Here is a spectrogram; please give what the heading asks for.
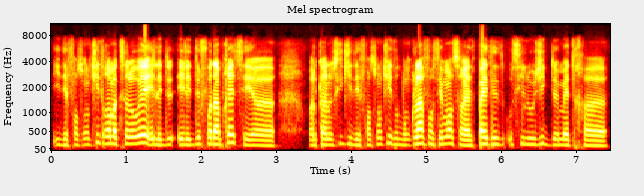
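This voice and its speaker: A man's voice: fairly high pitch, fairly even intonation, fast, no room sound. A French man co-hosting a casual podcast, talking hesitantly with many restarts. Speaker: podcast co-host. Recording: dry, dull lo-fi sound.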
